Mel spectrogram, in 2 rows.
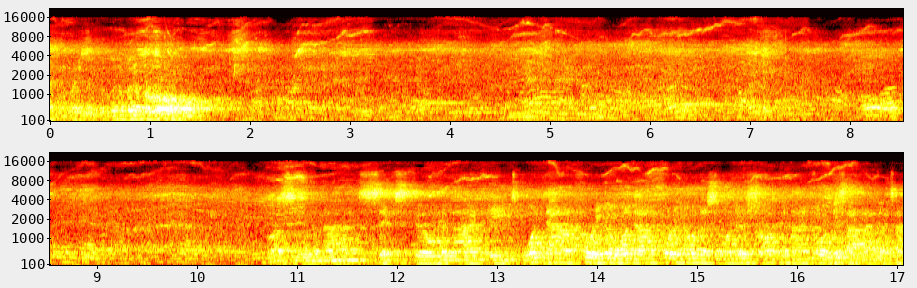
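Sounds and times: electric motors whining: 0.0s - 17.0s
faint voices talking: 0.0s - 17.0s.

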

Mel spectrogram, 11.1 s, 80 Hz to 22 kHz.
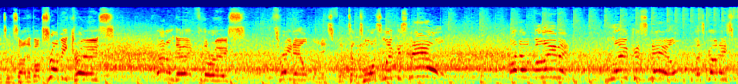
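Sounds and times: commentator shouting excitedly: 0.0s - 6.8s, 7.5s - 11.0s
music with a quick beat: 3.0s - 11.0s.

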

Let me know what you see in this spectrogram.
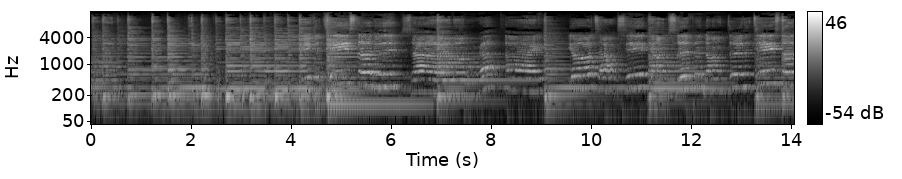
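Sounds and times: acoustic guitar strumming: 0.0s - 14.0s
woman singing: 3.9s - 14.0s.

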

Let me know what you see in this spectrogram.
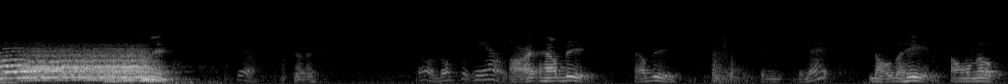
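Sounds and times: cow mooing: 0.0s - 1.8s.

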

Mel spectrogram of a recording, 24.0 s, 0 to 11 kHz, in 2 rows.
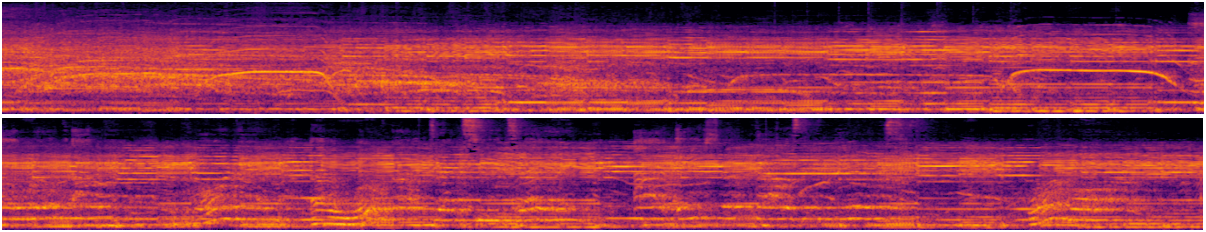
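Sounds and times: live rock band playing: 0.0s - 24.0s
sliding high guitar notes: 0.0s - 24.0s.

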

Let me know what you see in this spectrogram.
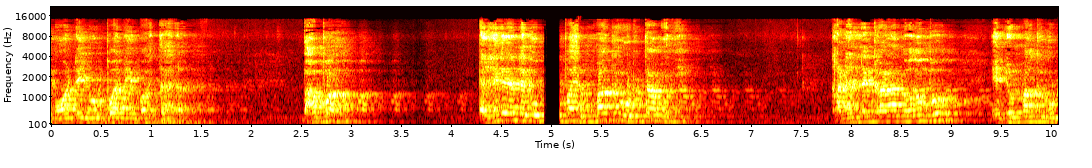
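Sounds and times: man preaching: 0.0s - 7.1s, 7.8s - 10.0s.

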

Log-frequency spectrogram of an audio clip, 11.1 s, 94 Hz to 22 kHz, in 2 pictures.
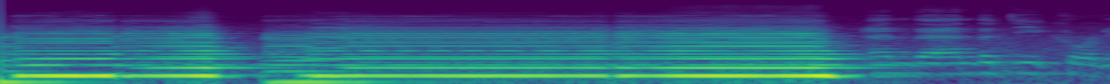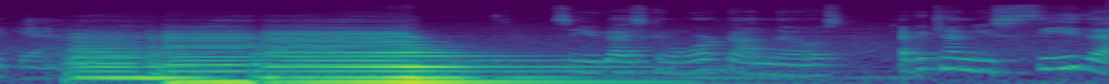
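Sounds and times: cello double stop bowing: 0.0s - 4.4s, 5.9s - 9.2s.

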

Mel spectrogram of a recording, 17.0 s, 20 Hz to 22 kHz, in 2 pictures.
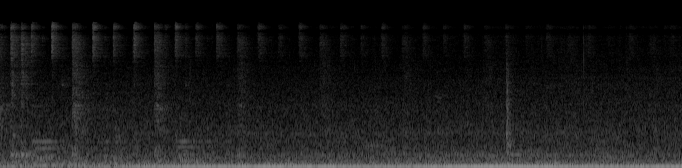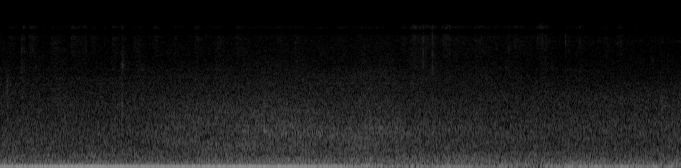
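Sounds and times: faint music with ticking beat: 0.0s - 17.0s
faint traffic hum: 0.0s - 17.0s
street ambience rumble: 0.0s - 17.0s.

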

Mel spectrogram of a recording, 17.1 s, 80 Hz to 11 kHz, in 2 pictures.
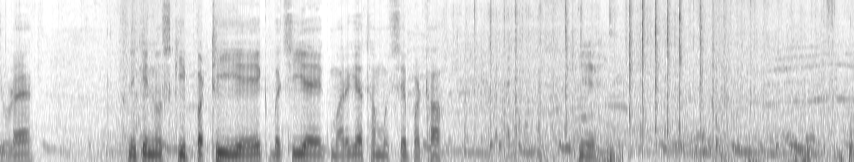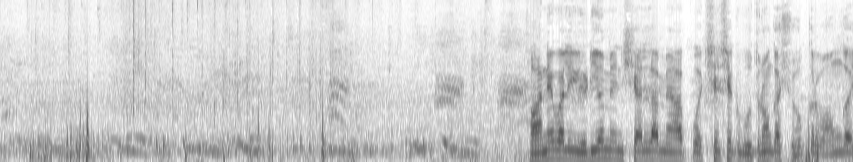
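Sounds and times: pigeons cooing: 0.0s - 2.0s, 4.2s - 13.8s.

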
